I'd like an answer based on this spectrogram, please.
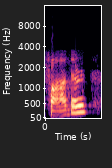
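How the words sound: The first sound is a voiceless f. This is the northern and standard form. "we would not hear something like father"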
